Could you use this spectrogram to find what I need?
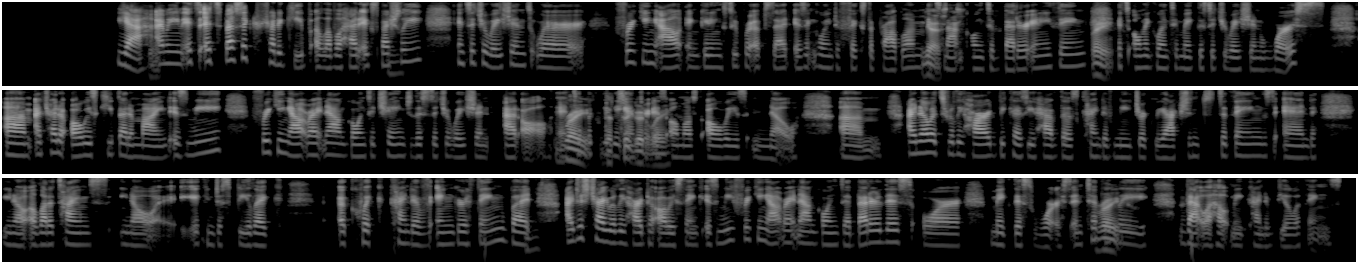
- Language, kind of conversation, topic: English, unstructured, How are small daily annoyances kept from ruining one's mood?
- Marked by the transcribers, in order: "especially" said as "expecially"; tapping; other background noise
